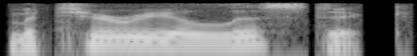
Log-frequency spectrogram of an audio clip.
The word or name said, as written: materialistic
